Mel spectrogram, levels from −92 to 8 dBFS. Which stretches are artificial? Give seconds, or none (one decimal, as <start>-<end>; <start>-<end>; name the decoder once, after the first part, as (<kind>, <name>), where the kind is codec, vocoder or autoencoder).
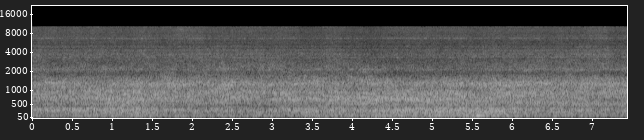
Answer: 0.0-4.4 (vocoder, BigVGAN v2); 6.1-7.0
